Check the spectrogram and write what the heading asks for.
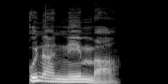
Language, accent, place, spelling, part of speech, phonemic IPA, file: German, Germany, Berlin, unannehmbar, adjective, /ʊnʔanˈneːmbaːɐ̯/, De-unannehmbar.ogg
- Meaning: unacceptable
